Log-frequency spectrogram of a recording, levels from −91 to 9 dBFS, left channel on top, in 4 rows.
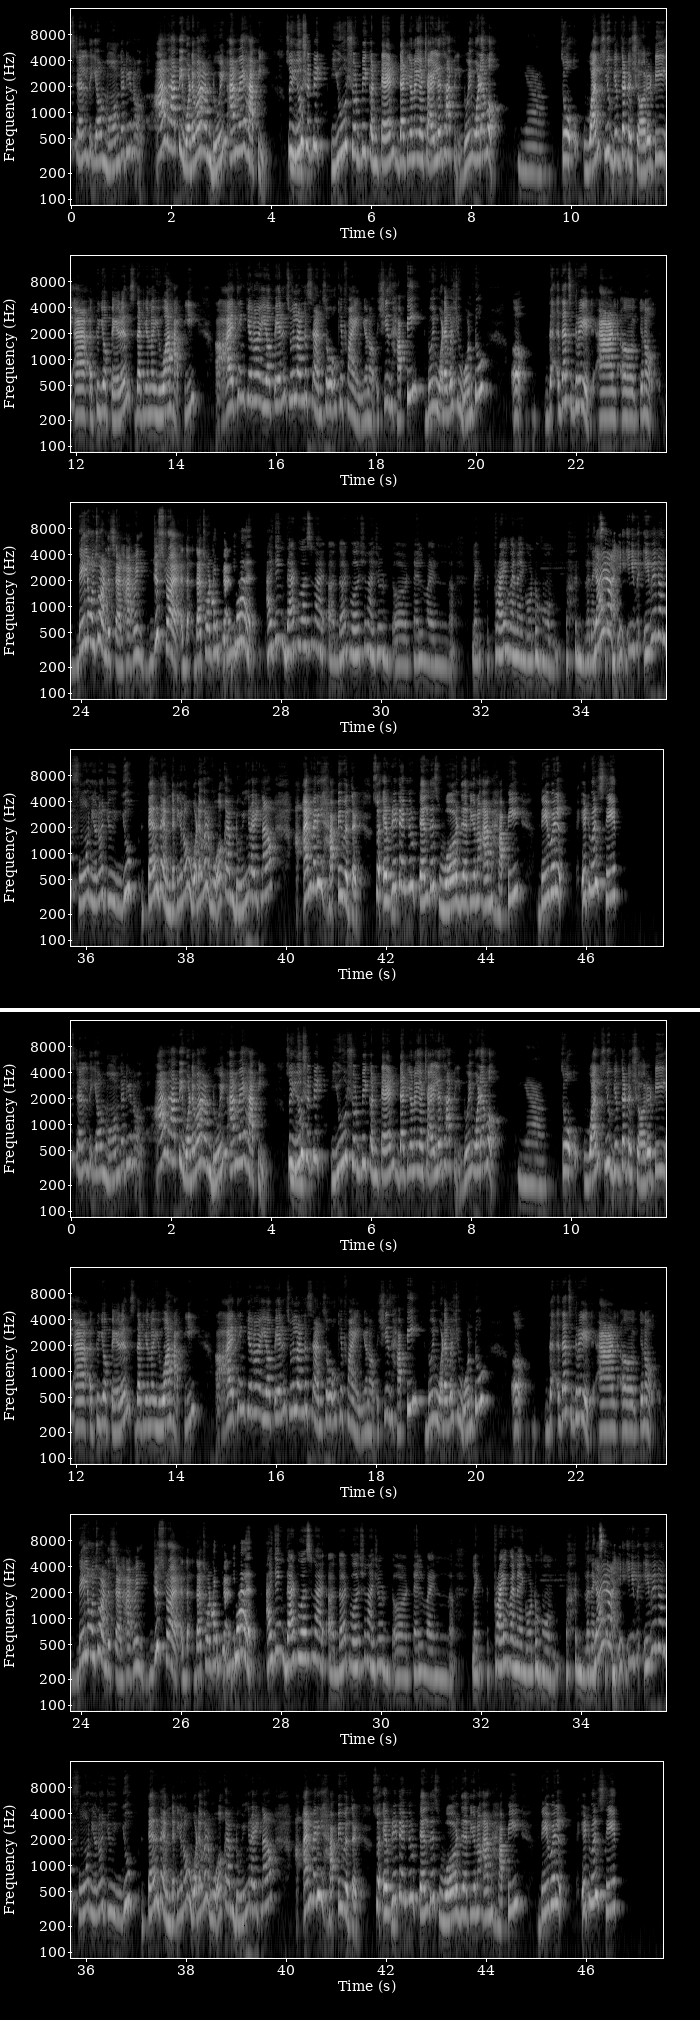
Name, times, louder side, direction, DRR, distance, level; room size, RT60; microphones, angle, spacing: voice 1, 0.0-3.9 4.3-8.6 9.8-14.4 14.8-20.3 20.7-21.0 21.4-27.0 34.2-45.6 45.9-46.6, left 3 dB, 15° left, 0.3 m, -31 dB
voice 2, 8.9-9.5 26.6-31.4 31.8-32.0 32.3-34.7, right 2 dB, 50° right, 1.6 m, -34 dB
7.8 x 3.3 x 5.9 m
head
